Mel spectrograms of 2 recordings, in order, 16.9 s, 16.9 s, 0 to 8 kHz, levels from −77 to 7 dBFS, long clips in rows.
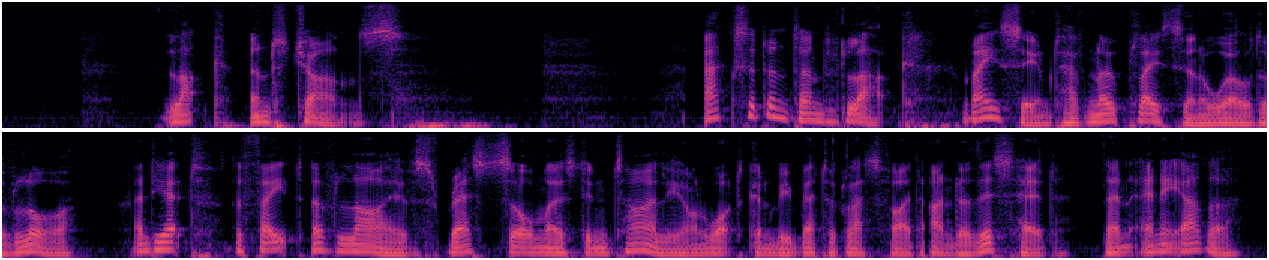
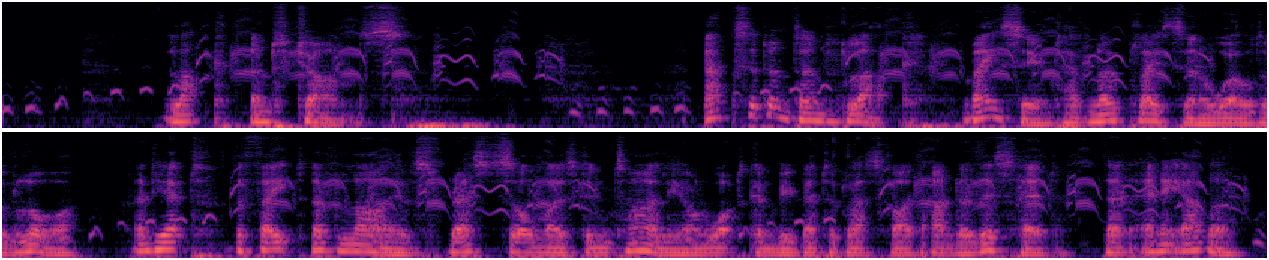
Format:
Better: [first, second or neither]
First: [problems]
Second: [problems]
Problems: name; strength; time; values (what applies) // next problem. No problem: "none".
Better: first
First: none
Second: background sound (Animal); 17 dB below the speech // room echo; dies away in 0.2 s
